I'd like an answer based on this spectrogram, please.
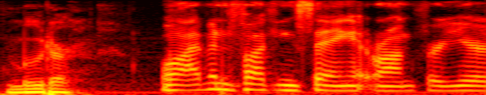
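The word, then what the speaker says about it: Mütter: I love that place I always thought it was murder but it's actually pronounced mooder well I've been [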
